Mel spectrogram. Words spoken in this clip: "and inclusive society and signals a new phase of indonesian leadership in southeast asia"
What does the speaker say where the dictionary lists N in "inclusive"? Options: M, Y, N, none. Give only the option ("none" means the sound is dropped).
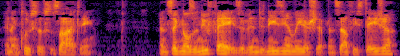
N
